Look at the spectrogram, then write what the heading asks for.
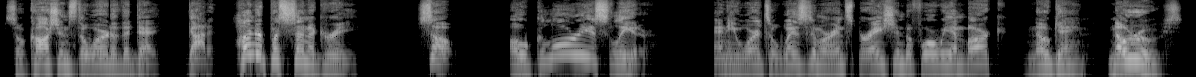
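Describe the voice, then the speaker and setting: Weary space colonist, video game character, wry and folksy, expressive mid-range voice, very dry studio sound. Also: male voice, a little high, unhurried, dry recording, heavily acted. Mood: wry, warm. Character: wry, weary male space colonist, head of a settler family.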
